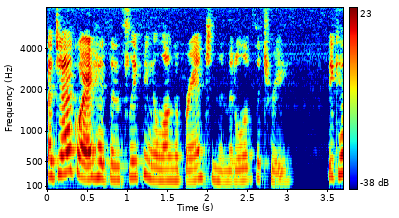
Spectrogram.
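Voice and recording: In a quiet setting, the words are read aloud in a natural voice.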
